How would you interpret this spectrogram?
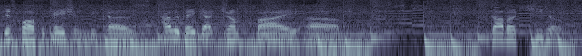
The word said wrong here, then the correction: Dabba-Kato: Daba, Dabba-Kato. Yeah, that's how you pronounce it.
